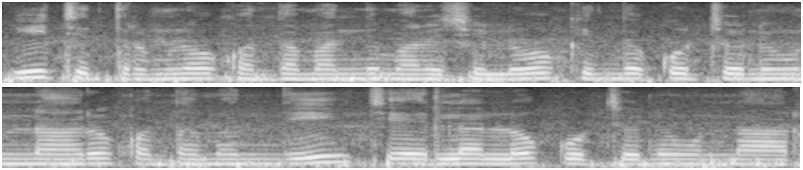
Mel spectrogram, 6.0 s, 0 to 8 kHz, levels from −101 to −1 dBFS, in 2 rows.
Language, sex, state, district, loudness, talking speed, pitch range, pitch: Telugu, female, Telangana, Mahabubabad, -13 LUFS, 120 wpm, 175-185 Hz, 180 Hz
